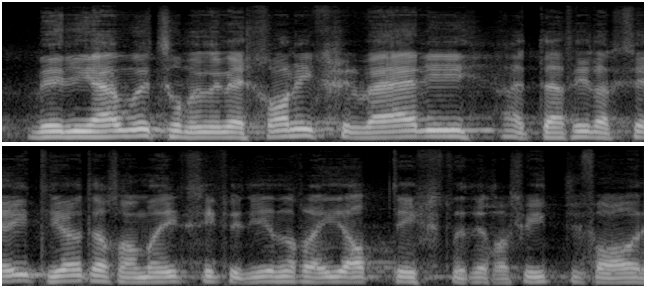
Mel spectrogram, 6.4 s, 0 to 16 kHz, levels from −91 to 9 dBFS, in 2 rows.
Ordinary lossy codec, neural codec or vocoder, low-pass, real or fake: none; codec, 32 kHz, 1.9 kbps, SNAC; 14.4 kHz; fake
